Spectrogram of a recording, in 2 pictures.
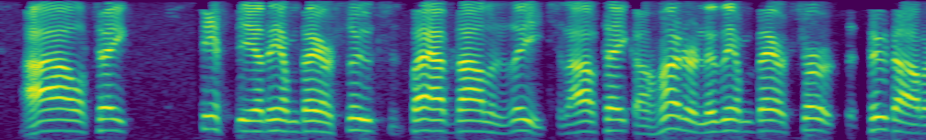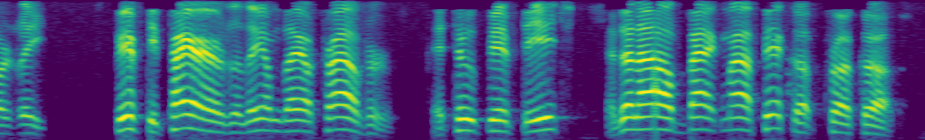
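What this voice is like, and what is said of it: Slow fake Georgia drawl. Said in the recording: “I'm going to talk in a slow Georgia drawl ... with his best fake Georgia drawl”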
